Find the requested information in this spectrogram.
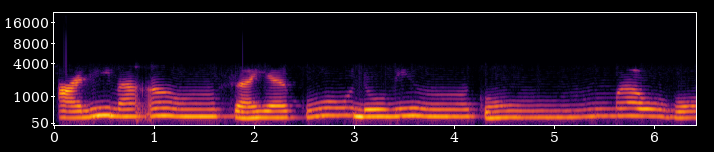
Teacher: आइन को वाज़े करके अदा करेंगे, हरकत को लंबा नहीं करेंगे. लाम और मीम दोनों की हरकत को खींचेंगे नहीं.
